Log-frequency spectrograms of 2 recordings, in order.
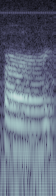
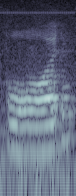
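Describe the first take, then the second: First: The R sound is clearly pronounced. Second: The R sound is dropped from the word. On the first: The speaker calls it right. "it's right behind your incisors" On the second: The speaker calls it wrong. "when you mispronounce it"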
